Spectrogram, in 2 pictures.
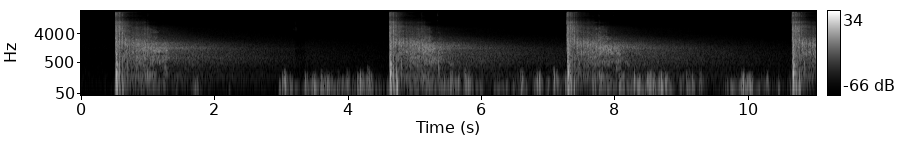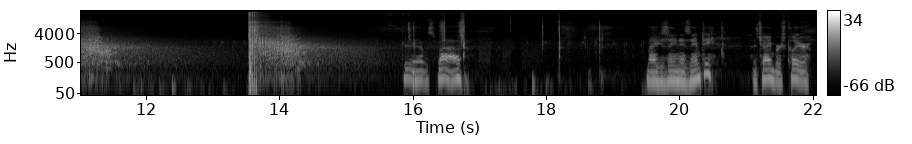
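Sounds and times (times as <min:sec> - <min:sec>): rifle gunshots with echo: 0:00.5 - 0:03.2, 0:04.6 - 0:16.8.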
